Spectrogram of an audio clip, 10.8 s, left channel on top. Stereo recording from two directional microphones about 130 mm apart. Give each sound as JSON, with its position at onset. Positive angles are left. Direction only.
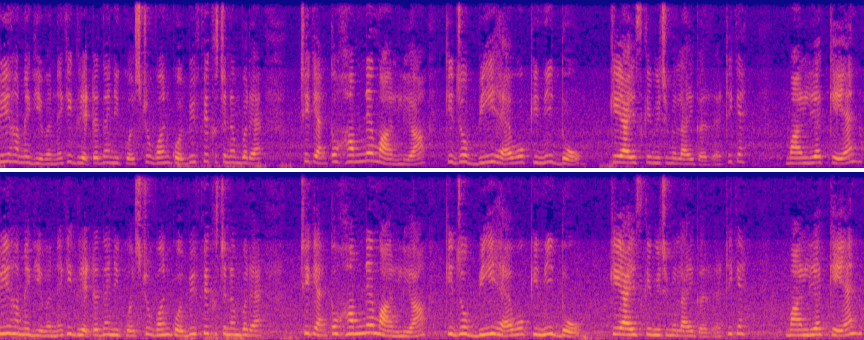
{"t": 0.0, "sound": "a woman's voice", "side_deg": 55}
